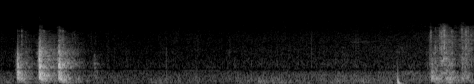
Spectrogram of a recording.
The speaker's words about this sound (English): The lock on the door fascinated him. The urge to try out the key in his pocket was almost overwhelming. But instead, he knocked.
